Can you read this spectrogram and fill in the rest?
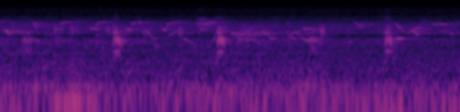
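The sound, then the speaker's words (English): A male bobolink, annoyed, gives short, sharp, deeper alarm calls, repeated about every half second over a steady background of insect buzz, fairly faint. “Oh, and this this deeper call is a bobolink, a male. He's calling, he's annoyed.”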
